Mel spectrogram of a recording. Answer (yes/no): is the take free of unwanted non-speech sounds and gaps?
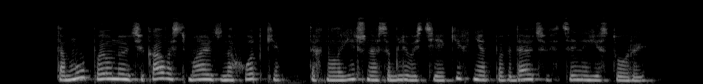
yes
